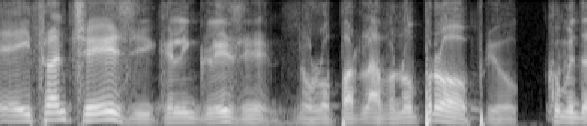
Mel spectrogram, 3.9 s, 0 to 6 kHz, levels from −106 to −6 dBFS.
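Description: Aliasing runs through the whole speech clip, from start to end. The sound was taken down to a lower sample rate with no low-pass filter first. The result fits a drop from 44.1 kHz to 12 kHz. Everything above 6 kHz folded back below that edge as false, unrelated tones. The folded energy sits around 20 dB under the speech. Sibilants come out gritty and metallic. The top of the spectrum runs hard up to 6 kHz.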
